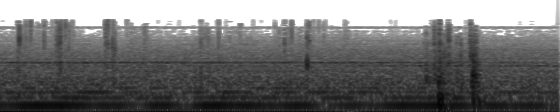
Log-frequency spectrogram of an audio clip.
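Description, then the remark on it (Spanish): A car door opens slowly, with small mechanical clicks and a latch clunk near the end, over the steady low hum of an idling engine. “Después, abrió la puerta muy lentamente y descendió del coche.”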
